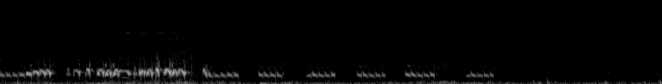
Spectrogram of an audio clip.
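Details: Black grouse at its evening gathering ground, observed from a hide near 9 pm: loud bubbling warble for two seconds, then breaking into short separate gurgling phrases about every half second that fade into quiet.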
